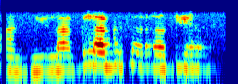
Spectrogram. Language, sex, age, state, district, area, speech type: Punjabi, female, 18-30, Punjab, Muktsar, urban, conversation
